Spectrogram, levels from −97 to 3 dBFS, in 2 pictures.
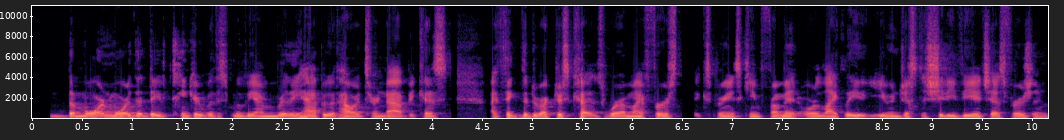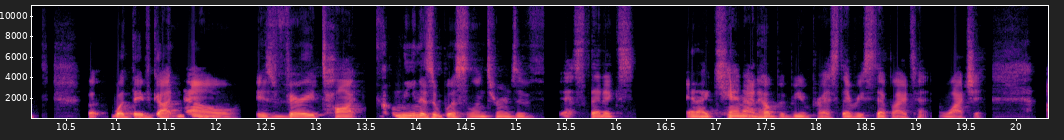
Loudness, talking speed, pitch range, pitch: -30 LUFS, 200 wpm, 95-115 Hz, 105 Hz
